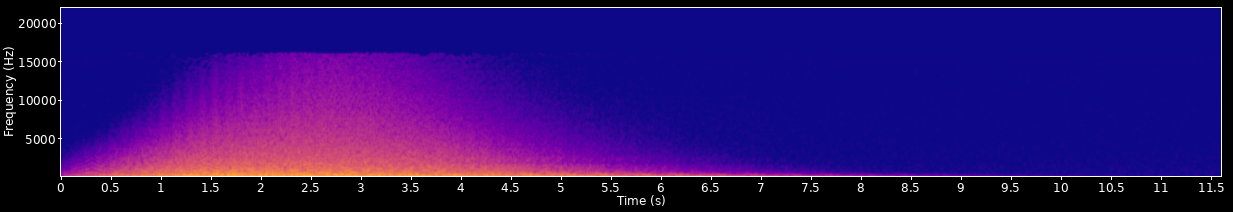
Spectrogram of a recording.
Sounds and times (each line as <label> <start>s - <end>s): Pulse made on Roland Juno-60 Synthesizer 0.0s - 8.5s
